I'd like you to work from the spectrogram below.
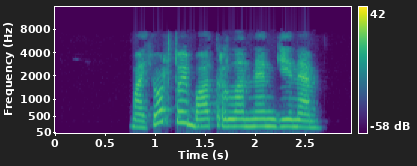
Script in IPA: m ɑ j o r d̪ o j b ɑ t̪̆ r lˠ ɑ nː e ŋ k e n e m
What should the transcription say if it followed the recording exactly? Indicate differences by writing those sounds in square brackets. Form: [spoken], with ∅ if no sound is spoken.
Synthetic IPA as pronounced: m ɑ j o r [t̪] o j b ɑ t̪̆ r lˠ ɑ nː [æ] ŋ [ɡ] e n [æ] m

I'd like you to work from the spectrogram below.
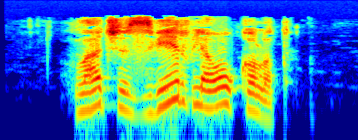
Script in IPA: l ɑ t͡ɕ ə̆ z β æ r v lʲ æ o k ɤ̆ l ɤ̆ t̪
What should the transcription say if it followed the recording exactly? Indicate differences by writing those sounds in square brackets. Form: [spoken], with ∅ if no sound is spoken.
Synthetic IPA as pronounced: l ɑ t͡ɕ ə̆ z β [e] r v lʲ æ o k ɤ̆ l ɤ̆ t̪

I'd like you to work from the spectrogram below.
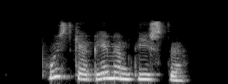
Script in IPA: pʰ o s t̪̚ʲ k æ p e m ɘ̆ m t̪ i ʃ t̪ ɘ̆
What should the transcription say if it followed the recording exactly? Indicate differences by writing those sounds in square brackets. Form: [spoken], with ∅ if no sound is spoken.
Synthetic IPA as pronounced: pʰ [u] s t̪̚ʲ k æ p e m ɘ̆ m t̪ i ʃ t̪ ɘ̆

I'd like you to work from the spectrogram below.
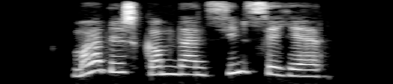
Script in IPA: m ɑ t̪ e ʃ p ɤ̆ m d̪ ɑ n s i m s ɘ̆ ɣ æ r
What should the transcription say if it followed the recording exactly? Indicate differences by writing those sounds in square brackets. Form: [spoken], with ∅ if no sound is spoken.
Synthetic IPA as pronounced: m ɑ [d̪] e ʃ [k] ɤ̆ m d̪ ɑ n s i m s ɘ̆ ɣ æ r

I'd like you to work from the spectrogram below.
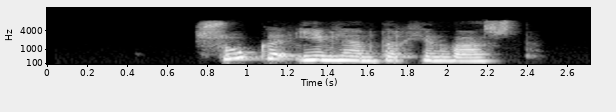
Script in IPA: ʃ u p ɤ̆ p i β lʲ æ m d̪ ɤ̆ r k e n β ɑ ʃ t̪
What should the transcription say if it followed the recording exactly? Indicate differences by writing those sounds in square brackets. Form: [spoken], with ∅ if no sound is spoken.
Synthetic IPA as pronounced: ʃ u [k] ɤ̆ [ʔ] i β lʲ æ m [t̪] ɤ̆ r [x] e n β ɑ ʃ t̪

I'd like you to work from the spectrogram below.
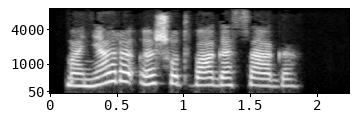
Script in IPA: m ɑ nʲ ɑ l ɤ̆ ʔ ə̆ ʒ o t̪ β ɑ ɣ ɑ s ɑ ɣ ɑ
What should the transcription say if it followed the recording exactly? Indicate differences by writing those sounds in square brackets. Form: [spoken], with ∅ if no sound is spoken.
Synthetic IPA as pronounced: m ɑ nʲ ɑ [ɾ] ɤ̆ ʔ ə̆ [ʃ] o t̪ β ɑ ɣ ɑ s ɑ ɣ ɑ

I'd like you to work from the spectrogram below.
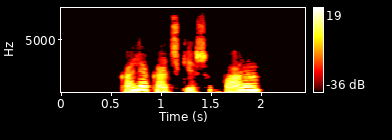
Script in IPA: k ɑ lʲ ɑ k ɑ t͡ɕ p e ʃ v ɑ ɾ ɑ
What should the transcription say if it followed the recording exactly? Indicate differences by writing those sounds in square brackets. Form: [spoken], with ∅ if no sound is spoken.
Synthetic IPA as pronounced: k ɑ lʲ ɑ k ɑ t͡ɕ [k] e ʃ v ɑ ɾ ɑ

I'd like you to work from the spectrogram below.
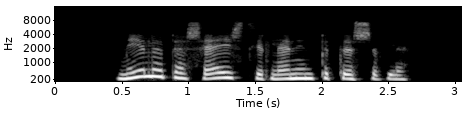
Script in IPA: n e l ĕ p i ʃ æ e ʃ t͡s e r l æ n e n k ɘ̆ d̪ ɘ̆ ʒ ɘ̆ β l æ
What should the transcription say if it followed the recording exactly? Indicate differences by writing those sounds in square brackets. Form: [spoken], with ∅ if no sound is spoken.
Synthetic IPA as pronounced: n e l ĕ p [æ] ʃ æ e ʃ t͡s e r l æ n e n [p] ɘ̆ [t̪] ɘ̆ [ʃ] ɘ̆ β l æ

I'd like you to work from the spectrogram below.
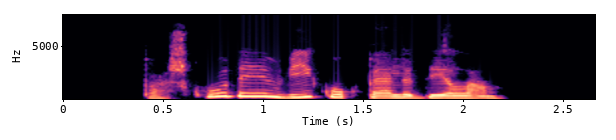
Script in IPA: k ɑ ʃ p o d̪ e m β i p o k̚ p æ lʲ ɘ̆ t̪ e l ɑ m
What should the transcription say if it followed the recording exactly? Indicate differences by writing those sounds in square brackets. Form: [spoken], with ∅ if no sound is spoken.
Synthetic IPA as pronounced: [p] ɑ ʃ [k] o d̪ e m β i [k] o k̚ p æ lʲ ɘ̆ [d̪] e l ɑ m

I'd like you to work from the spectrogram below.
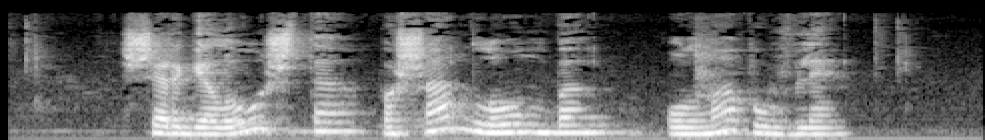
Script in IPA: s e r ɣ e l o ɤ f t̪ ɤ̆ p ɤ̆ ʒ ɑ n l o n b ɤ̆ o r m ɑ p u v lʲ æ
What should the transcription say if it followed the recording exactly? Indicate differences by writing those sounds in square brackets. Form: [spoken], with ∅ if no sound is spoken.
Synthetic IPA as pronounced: [ʃ] e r ɣ e l o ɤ [ʃ] t̪ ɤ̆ p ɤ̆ [ʃ] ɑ n l o [m] b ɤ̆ o [l] m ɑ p u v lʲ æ

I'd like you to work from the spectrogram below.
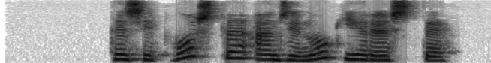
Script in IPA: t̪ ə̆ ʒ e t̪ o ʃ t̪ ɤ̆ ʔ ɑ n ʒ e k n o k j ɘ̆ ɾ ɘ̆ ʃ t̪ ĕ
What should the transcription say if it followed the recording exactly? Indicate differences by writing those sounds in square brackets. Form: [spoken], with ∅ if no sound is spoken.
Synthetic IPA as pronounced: t̪ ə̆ ʒ e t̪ o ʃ t̪ ɤ̆ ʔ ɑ n ʒ e [∅] n o k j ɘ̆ ɾ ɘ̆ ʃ t̪ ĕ

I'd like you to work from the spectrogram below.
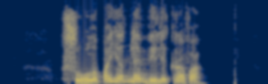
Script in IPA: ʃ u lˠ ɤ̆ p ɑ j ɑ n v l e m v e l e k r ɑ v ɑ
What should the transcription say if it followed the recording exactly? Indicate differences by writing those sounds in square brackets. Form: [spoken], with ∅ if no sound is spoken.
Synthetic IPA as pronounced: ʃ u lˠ ɤ̆ p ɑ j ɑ n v l [æ] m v e l e k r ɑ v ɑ

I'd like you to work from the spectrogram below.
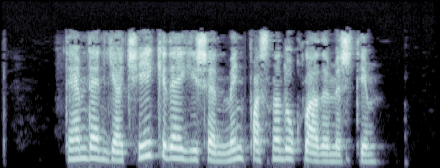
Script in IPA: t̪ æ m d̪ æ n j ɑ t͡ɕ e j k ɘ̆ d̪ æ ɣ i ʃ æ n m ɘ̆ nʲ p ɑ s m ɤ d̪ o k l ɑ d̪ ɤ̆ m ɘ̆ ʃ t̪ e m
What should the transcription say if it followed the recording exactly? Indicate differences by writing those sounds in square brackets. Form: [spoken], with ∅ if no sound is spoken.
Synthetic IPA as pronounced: t̪ æ m d̪ æ n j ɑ t͡ɕ e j k ɘ̆ d̪ æ ɣ i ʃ æ n m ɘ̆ nʲ p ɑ s [n] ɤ d̪ o k l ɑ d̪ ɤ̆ m ɘ̆ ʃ t̪ e m

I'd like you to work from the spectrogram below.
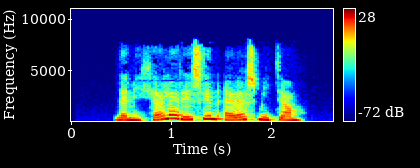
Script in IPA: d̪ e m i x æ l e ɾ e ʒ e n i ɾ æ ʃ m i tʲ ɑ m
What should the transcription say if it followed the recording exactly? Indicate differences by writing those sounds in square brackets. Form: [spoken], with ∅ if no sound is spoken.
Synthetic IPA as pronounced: d̪ [æ] m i x æ l [æ] ɾ e [ʃ] e n [æ] ɾ æ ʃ m i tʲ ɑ m

